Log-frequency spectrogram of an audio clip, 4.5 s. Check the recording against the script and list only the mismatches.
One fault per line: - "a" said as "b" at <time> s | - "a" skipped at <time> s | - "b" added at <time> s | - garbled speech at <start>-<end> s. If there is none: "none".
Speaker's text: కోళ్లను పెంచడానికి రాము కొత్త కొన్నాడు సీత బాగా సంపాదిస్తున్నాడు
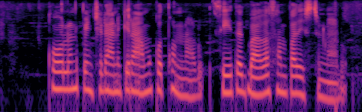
none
